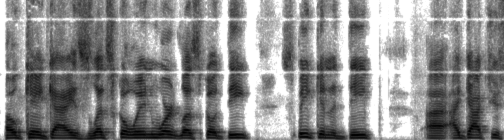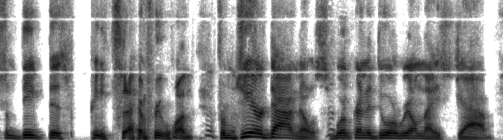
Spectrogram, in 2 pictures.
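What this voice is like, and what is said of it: Hardcore Chicago accent. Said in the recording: “he has a hardcore Chicago accent”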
